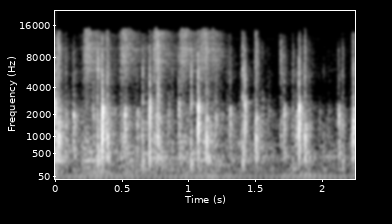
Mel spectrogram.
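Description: Scattered hand clapping, a handful of irregular claps a second, thinning out toward the end.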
